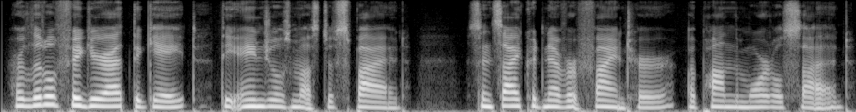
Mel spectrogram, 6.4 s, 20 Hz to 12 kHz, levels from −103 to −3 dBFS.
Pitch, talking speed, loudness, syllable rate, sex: 180 Hz, 195 wpm, -19 LUFS, 5.2 syllables/s, female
